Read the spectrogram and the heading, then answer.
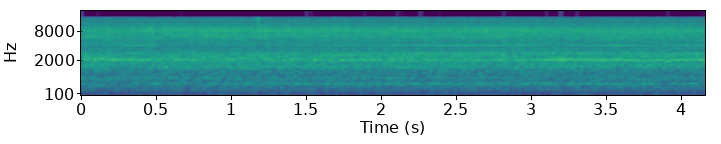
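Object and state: Nothing is struck.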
